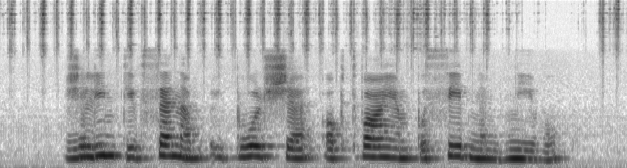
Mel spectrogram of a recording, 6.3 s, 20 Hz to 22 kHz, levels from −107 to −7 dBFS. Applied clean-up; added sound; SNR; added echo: none; Keys jangling; 11 dB; none.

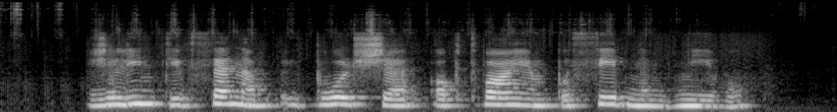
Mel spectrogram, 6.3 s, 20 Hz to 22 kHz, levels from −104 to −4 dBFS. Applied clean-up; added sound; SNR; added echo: neural mask model RNNoise.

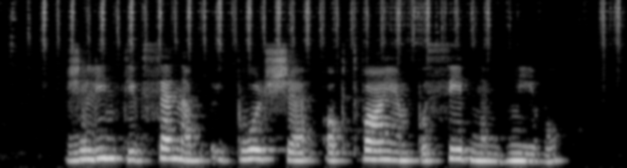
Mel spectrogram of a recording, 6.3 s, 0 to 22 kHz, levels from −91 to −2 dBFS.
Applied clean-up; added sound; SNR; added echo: classical method Wiener filter.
